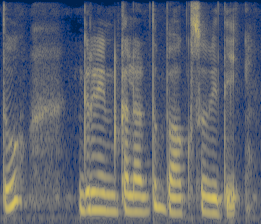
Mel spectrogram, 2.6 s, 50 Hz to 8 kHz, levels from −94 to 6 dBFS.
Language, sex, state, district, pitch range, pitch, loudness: Kannada, female, Karnataka, Bidar, 215-295 Hz, 235 Hz, -17 LUFS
